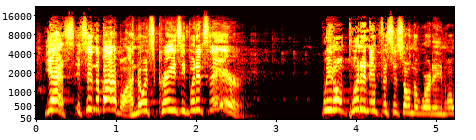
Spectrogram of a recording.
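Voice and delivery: high, loud preacher's retort; emphatic preaching. Real, not acted. Preaches back at the doubters.

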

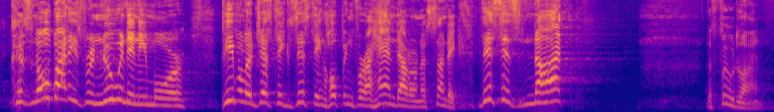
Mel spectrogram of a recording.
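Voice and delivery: high, loud preacher rallying the congregation; full-force preaching. Real, not acted.

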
